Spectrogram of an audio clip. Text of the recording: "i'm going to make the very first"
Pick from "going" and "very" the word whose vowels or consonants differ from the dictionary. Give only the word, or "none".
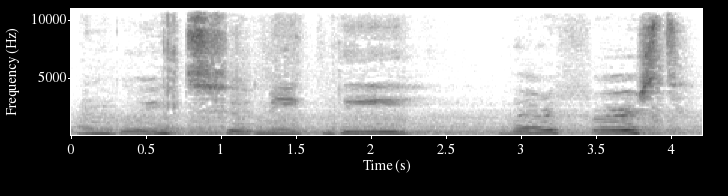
none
